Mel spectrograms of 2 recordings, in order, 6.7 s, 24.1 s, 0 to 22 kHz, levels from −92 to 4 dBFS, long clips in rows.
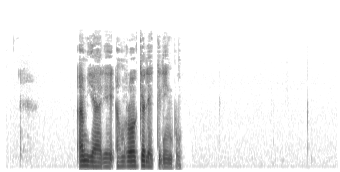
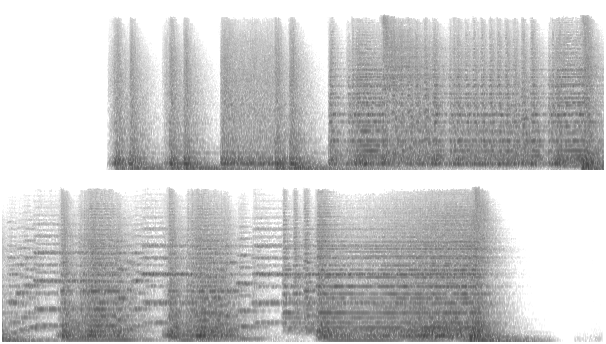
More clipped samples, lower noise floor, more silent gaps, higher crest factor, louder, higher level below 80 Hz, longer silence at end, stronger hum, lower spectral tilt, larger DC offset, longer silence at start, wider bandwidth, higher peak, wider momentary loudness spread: neither; about the same, -76 dBFS vs -78 dBFS; neither; first, 26 dB vs 20 dB; first, -22 LUFS vs -32 LUFS; second, -56 dBFS vs -44 dBFS; first, 3.15 s vs 1.35 s; neither; first, -6.5 dB/octave vs -4.5 dB/octave; neither; second, 1.55 s vs 2.15 s; second, 10 kHz vs 15.5 kHz; first, -2 dBFS vs -14 dBFS; first, 13 LU vs 10 LU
